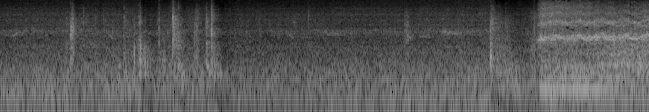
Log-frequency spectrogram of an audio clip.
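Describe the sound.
A car skids to a halt with its tires screeching, a loud sustained high squeal at the end after a few short scrapes and clatters over steady noise.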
